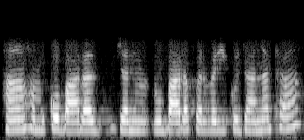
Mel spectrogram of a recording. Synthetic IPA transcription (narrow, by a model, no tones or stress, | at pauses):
hãːɦɐmkobaːɾad͡ʒɐnbaːɾafəɾʋəɾikod͡ʒaːnat̪ʰa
